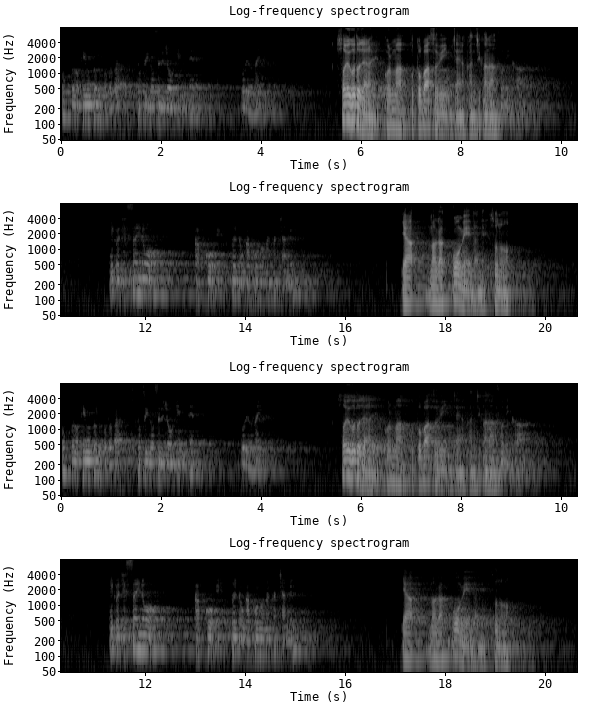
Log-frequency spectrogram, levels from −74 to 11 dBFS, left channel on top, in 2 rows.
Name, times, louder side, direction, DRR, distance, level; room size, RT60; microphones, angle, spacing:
voice 1, 0.0-2.8 3.6-4.0 8.4-9.4 11.3-12.2 13.0-15.1, right 1 dB, 75° right, 6 dB, 0.9 m, -40 dB
voice 2, 5.5-8.7 17.1-19.3, left 5 dB, 65° left, 12 dB, 0.4 m, -32 dB
12.0 x 12.0 x 3.8 m, 2.6 s
head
